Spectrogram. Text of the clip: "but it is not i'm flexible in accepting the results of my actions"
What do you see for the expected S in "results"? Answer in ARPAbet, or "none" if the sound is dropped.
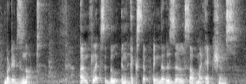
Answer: S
